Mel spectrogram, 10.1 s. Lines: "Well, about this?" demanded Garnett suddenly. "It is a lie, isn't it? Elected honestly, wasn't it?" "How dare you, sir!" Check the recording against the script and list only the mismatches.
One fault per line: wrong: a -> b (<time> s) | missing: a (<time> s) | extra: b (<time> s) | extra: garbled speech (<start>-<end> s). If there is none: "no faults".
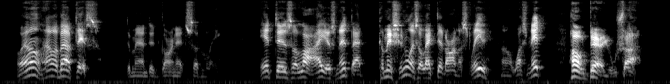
extra: how (0.6 s)
extra: That Commission was (5.3 s)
